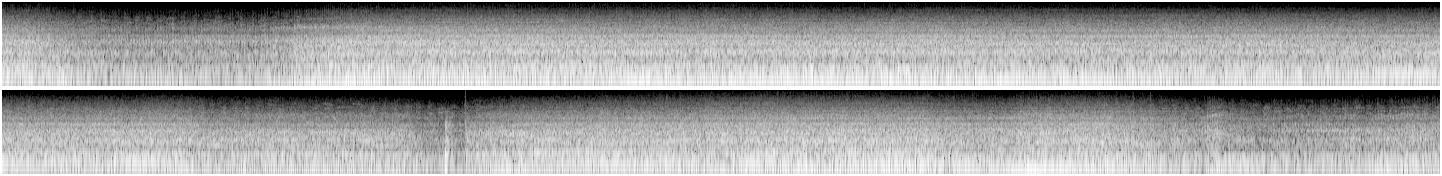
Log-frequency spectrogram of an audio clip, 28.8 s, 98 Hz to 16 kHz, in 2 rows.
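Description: Kubota M6040SU tractor's four-cylinder diesel engine running under load as it works through flooded paddy mud, its note rising and falling several times. There is one sharp click about two-thirds of the way through.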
